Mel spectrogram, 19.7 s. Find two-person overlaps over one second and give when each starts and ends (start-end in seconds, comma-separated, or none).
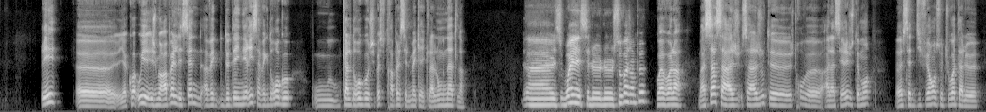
none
